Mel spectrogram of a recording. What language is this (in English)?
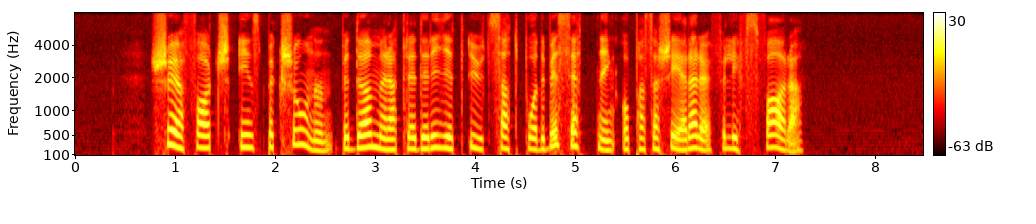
Swedish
